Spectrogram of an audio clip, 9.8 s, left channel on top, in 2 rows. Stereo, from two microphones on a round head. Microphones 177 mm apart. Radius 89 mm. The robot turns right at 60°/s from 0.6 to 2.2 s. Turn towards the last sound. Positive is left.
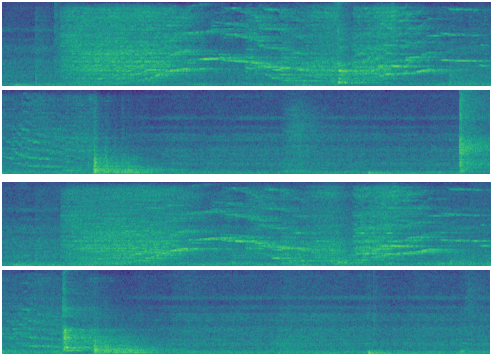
turn(degrees=55)  # may be behind; listen again after turning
